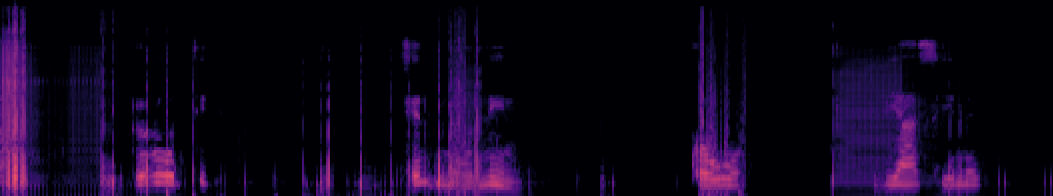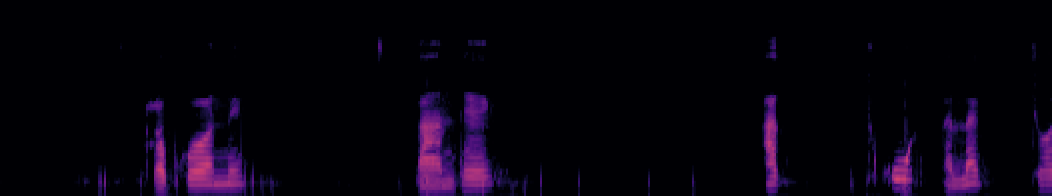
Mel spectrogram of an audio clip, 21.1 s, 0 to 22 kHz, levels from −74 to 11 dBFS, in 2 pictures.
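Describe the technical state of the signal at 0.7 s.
At 0.7 s the signal is intact, with no audible dropout, distortion or other technical fault.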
